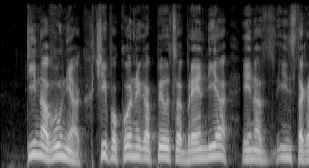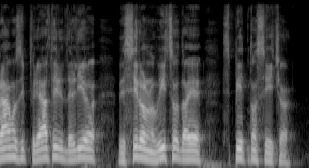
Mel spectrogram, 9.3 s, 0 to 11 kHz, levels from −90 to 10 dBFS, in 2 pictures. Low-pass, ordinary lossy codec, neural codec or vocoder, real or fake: 9.9 kHz; none; none; real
